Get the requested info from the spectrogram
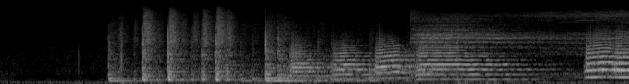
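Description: Jazzy blues band intro of trumpets and trombones with a drum kit, starting about a second in after a brief hush. The horns rise in a glide about halfway through and come in louder near the end.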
